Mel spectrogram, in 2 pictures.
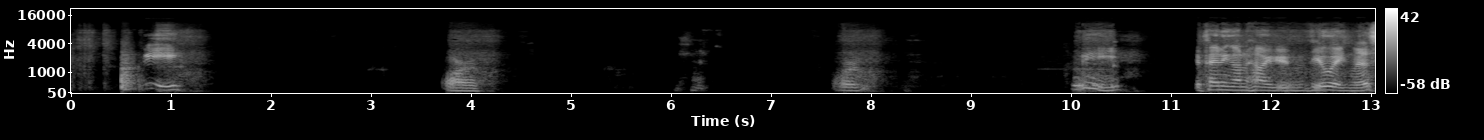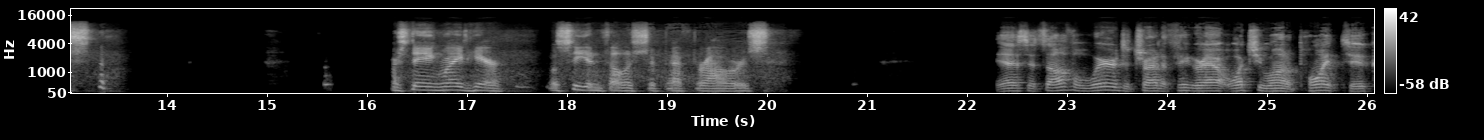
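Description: An older man talks with animation into a close microphone, pausing between phrases.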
